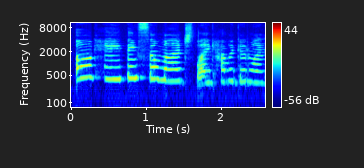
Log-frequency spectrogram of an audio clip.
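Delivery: high, drawn-out polite thanks, softening at the end; nervously polite. Retold or imitated. Fan thanking a celebrity after selfie, high polite voice. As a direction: act out an awkward, over-sweet goodbye.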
